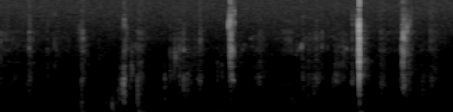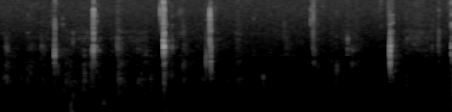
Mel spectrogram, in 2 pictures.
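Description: Faint, irregular wet mouth clicks and smacks of a person chewing soft kiwi fruit, with a few sharper clicks.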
